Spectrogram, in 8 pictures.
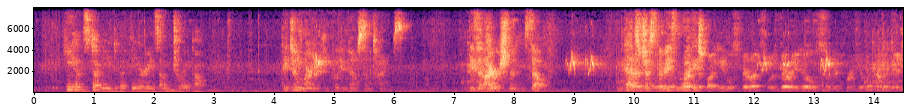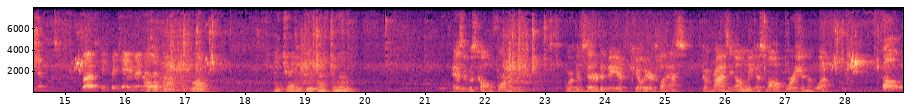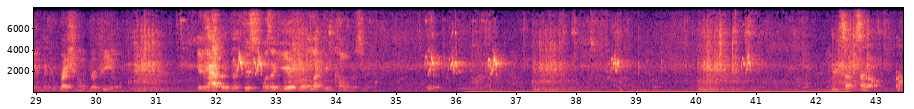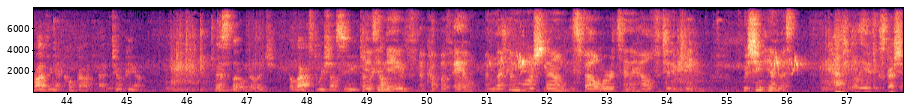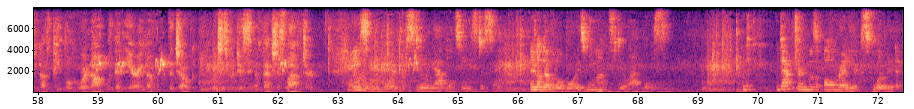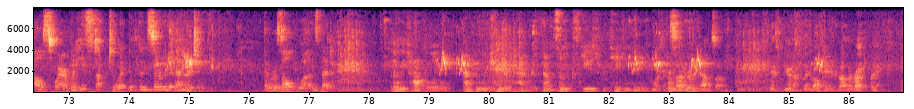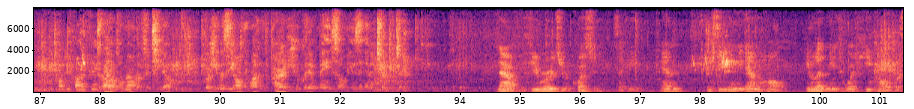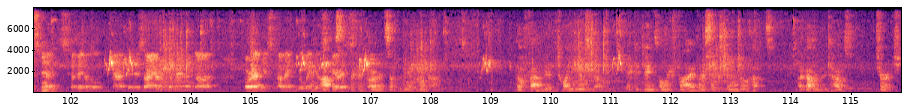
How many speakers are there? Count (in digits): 10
